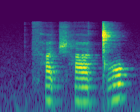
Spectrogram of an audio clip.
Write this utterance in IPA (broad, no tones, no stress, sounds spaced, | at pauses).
t͡sʰ a t͡ʃʰ a ɡ͡ǀ ɔ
